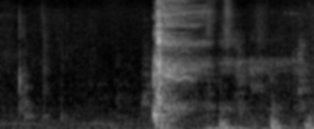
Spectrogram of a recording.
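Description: A dog named Gribble pants loudly in quick, breathy huffs. A sharp burst of breath comes first, then several rougher gasps follow in an uneven rhythm, with no one talking.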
